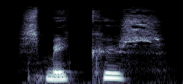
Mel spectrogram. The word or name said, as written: smækkys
